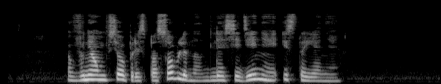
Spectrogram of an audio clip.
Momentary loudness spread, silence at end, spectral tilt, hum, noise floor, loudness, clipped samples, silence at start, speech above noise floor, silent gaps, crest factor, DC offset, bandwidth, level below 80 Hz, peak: 15 LU; 1 s; -5 dB/octave; none; -64 dBFS; -20 LUFS; under 0.1%; 0.7 s; 44 dB; none; 18 dB; under 0.1%; 11.5 kHz; -68 dBFS; -4 dBFS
